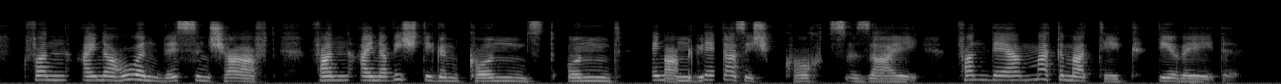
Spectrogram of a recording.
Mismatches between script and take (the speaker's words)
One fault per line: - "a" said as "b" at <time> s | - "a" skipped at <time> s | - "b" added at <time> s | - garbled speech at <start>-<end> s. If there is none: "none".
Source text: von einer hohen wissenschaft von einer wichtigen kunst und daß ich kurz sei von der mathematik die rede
- garbled speech at 6.5-7.2 s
